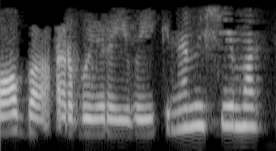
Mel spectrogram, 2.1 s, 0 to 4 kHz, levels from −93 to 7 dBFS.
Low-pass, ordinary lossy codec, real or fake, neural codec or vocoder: 3.6 kHz; MP3, 16 kbps; real; none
